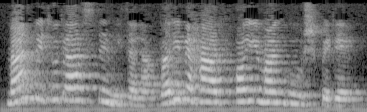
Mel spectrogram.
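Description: A stern older woman guardian with a harsh edge, scolding and commanding, voiced by a woman reading aloud. The voice sits high for a woman. The recording is roomy and a little dull. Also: sing-song, fairly bright tone.

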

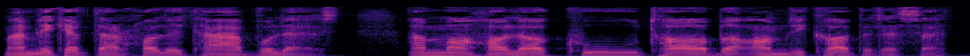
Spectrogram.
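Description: A man narrating a story in a measured, even manner. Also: mid-range voice, no room sound. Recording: dull, dry lo-fi recording.

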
